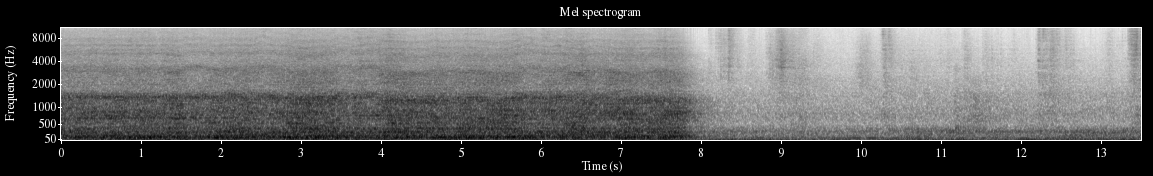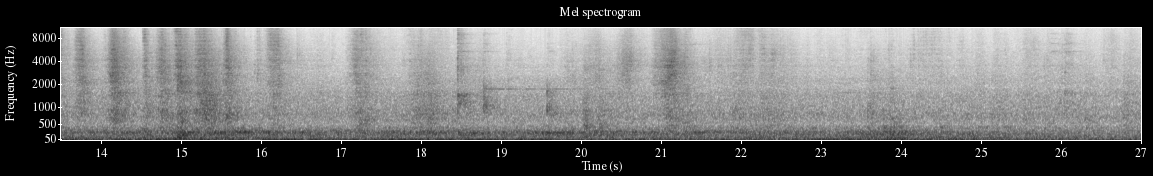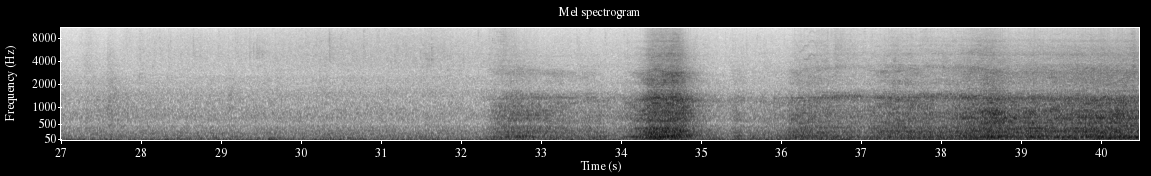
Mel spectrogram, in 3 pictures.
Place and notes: Workers putting macadam roofing for water isolation.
